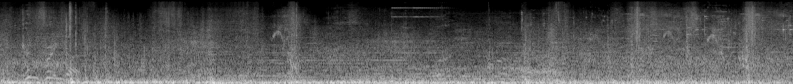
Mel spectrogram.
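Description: Explosive booms from the Confringo spell in Hogwarts Legacy, deep rumbling blasts rolling continuously over loud in-game action with a voice speaking spell names over it.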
